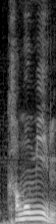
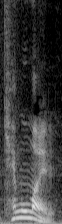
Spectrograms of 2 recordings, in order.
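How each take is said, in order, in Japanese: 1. 日本式の発音で、'kamomiiru'です。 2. 韓国式の発音で、'kemomairu'です。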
